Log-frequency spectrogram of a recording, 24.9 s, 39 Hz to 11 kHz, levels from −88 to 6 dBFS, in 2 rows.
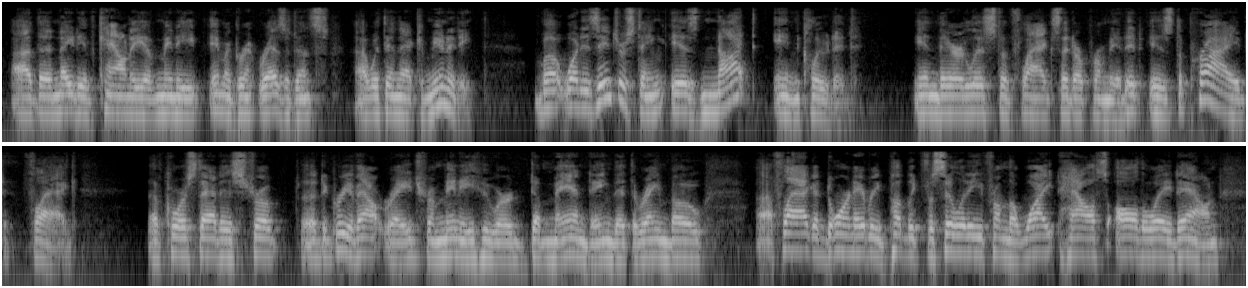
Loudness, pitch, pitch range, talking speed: -27 LUFS, 125 Hz, 120-140 Hz, 150 wpm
